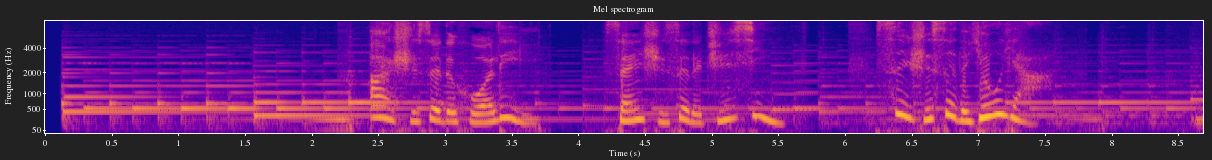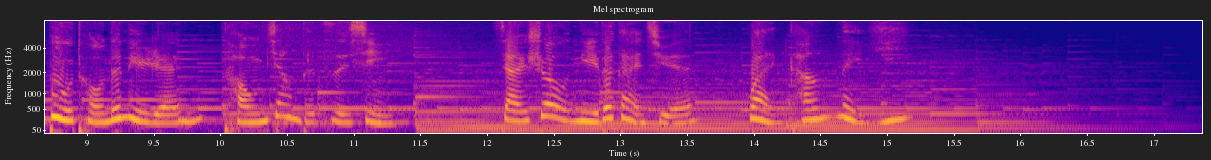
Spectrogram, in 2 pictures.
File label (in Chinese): 广告 内衣 时尚磁性, 女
